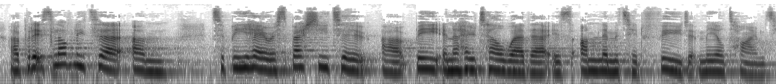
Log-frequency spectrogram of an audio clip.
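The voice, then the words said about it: British accent. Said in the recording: “my mother is British, so hence the accent”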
